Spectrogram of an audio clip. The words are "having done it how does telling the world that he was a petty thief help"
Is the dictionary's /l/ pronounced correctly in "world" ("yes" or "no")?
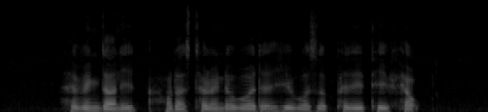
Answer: no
